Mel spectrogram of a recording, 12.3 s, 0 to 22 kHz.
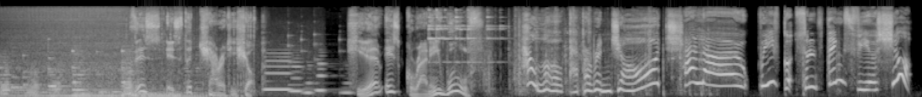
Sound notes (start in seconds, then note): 5.6 bell jingling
